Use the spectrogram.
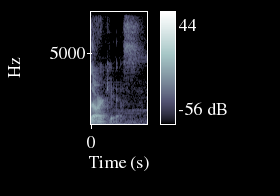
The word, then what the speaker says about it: Arceus: The name is Arceus.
